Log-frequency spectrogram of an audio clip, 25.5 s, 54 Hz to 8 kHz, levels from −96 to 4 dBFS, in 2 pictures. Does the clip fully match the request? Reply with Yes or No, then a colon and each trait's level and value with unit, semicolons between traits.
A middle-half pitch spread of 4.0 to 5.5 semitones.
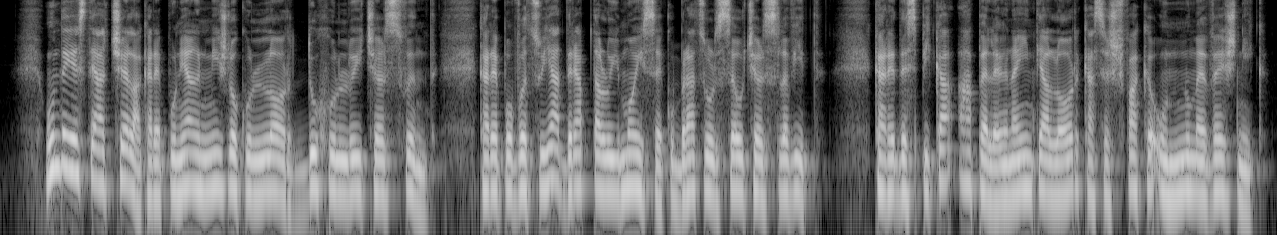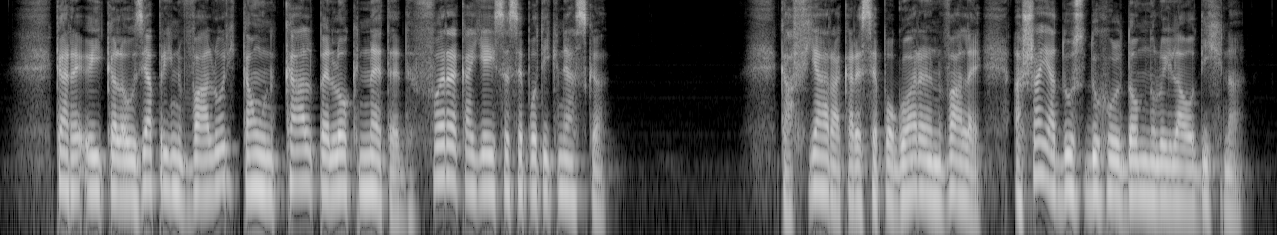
No: narrow, 2.4 semitones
